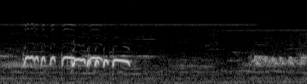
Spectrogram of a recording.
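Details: Zebra dove of a local strain calling to rivals: a quick burst of rolling, trilled coo notes, a pause, then another softer rolling phrase.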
